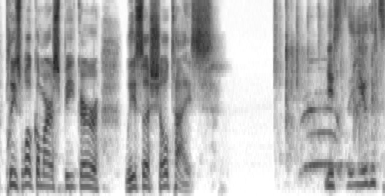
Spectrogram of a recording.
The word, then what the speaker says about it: Schultheis: Please welcome our speaker, Lisa Schultheis. You pronounced it correctly.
